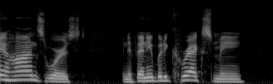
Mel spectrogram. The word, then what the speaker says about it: Hans Wurst: hans wurst um and perhaps that's pronounced hans verst if you're i don't know how to speak german but this shit's funny so i'm going to say han's worst and if anybody corrects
